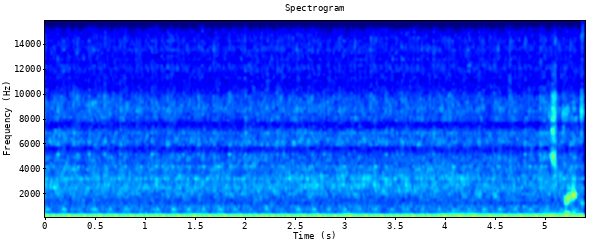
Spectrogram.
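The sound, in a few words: 1971 AMC Javelin SST engine running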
